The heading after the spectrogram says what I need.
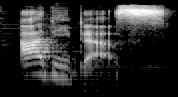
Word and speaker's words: Adidas: were referring to because they usually pronounce it Adidas and in Germany we say Adidas. Adidas. Adidas. Adidas. Super different.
